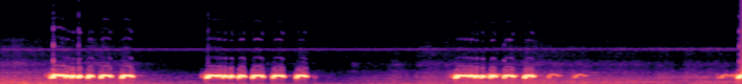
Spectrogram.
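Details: Local zebra dove used as a lure, singing repeated phrases roughly every two seconds, each a fast bubbling trill then several soft, evenly spaced coos; a faint steady high tone runs underneath.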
